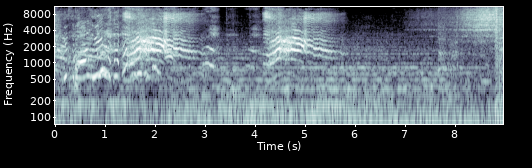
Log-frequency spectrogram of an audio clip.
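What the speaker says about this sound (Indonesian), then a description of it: "Saya seperti mendengar suara tangisan" An infant cries in repeated rising and falling wails over steady background noise and a low hum, with a quieter stretch in the middle before a faint final cry.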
